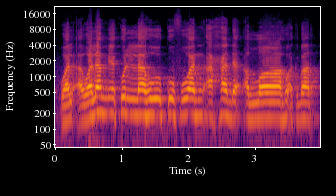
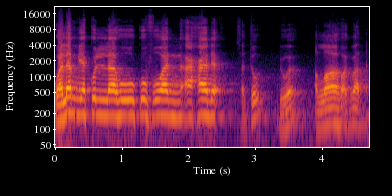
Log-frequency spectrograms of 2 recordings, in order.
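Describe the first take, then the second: First: Allahu akbar follows straight on without any pause. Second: A pause of two counts comes before Allahu akbar. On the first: The speaker calls it wrong. "janganlah buat gitu" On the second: The speaker calls it right. "tunggu sekejap"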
